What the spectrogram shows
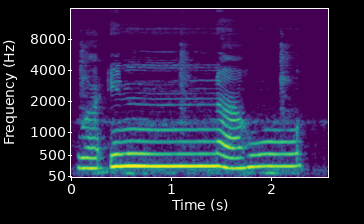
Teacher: inna Who in nah ini ada hukum bacaannya ghunnah musyaddadah karena ada Nun bertasydid dan dibacanya didengungkan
